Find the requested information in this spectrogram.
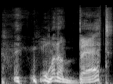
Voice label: answer, male; Garry's Mod; hl2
